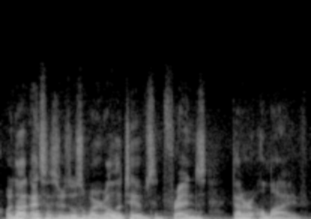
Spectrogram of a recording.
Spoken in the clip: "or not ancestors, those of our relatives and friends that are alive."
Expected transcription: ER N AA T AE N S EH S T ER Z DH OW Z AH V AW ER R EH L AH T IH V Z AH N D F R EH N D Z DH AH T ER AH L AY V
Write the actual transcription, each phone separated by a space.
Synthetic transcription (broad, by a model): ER N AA T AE N S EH S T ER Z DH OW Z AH B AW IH R EH L AH T IH V Z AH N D F R EH N D Z DH AH T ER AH L AY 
